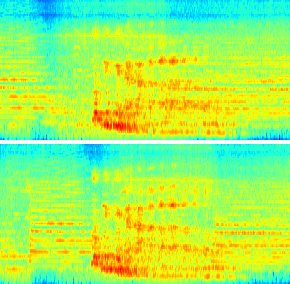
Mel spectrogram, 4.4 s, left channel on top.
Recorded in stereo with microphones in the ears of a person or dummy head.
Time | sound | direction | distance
1.4 | laughter | 80° right | 1.2 m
